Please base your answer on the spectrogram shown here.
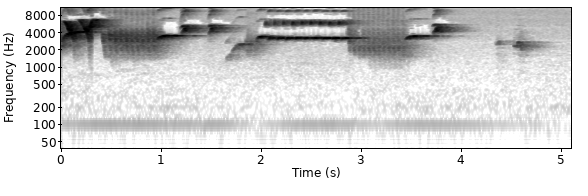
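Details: Lure song of a canary for stimulating other canaries: long clear whistled tones and rolling trills, some notes held steadily, fading toward a soft short chirp at the end, with a faint low electrical hum.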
